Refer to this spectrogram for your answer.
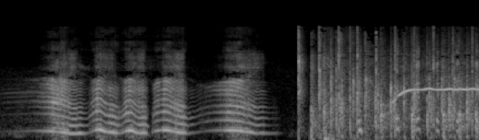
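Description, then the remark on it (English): A man's voice imitates a NASCAR race car engine, revving with rising and falling buzzy sweeps for a few seconds, then stops and gives way to clapping and noisy crowd reaction. “That could be a little bit of a cross between a NASCAR and bad gas.”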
